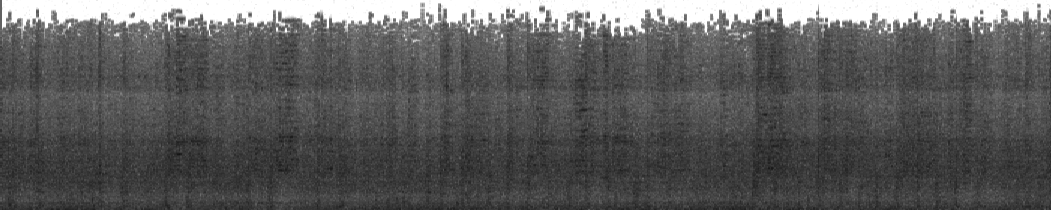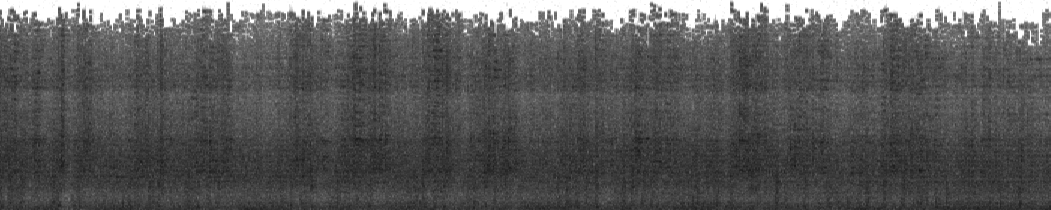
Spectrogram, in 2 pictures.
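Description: A train rolling through at a steady level, its wheels clicking over the rail joints.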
